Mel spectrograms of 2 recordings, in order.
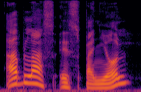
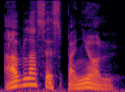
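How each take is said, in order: First: "¿Hablas español?" with pitch rising at the end; rising question. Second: "¿Hablas español?" with pitch dropping at the end; falling statement. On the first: Teacher modelling a question for learners, rising final tune. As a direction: ask "¿Hablas español?" lifting up on "español". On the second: Teacher modelling a statement for learners, falling final tune. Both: Shown as a demonstration. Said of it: "turn this question into a statement by lowering the pitch".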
